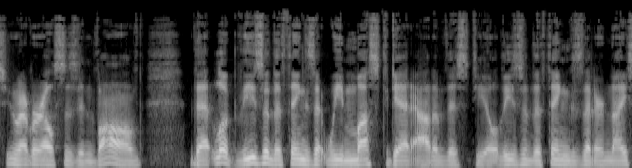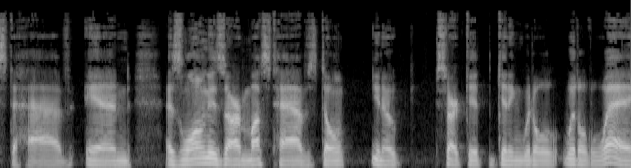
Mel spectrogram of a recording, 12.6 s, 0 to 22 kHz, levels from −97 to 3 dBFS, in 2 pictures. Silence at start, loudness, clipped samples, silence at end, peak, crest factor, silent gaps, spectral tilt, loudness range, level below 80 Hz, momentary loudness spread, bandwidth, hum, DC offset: 0 s; -24 LUFS; under 0.1%; 0 s; -8 dBFS; 16 dB; none; -5.5 dB/octave; 3 LU; -56 dBFS; 8 LU; 16 kHz; none; under 0.1%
